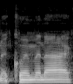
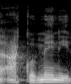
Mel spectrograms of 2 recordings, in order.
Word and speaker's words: Aquemini: At one point, we were doing Aquemini from Outkast Aquemini, and he put a little chart together, and he said, "Yo, I got the Aquamini together," and I said, "Aquamini."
